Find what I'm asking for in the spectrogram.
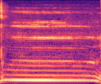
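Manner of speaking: long, high, loud booing; imitated crowd boo. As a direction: boo like a whole jeering audience. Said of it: "So people was like".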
